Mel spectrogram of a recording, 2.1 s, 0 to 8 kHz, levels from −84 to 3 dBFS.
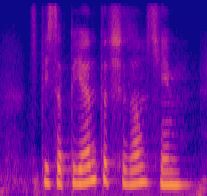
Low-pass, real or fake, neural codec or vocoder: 7.2 kHz; fake; codec, 16 kHz, 0.5 kbps, FunCodec, trained on Chinese and English, 25 frames a second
